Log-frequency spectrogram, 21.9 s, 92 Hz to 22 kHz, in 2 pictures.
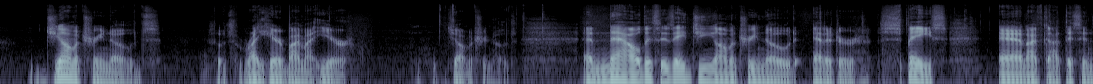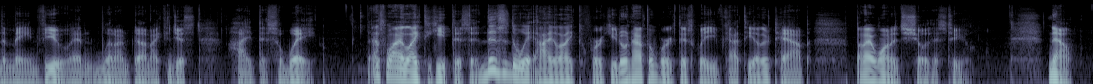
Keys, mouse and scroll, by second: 8.0-8.8 scroll down 2, 9.1-9.7 shift+middle drag, 12.6-14.6 drag.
